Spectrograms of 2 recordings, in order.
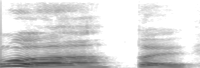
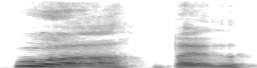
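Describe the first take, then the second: First: Spooky loud whoa, boo again; hammy spooky ghost wail. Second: Spooky loud whoa, boo; hammy spooky ghost wail. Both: Pretend.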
